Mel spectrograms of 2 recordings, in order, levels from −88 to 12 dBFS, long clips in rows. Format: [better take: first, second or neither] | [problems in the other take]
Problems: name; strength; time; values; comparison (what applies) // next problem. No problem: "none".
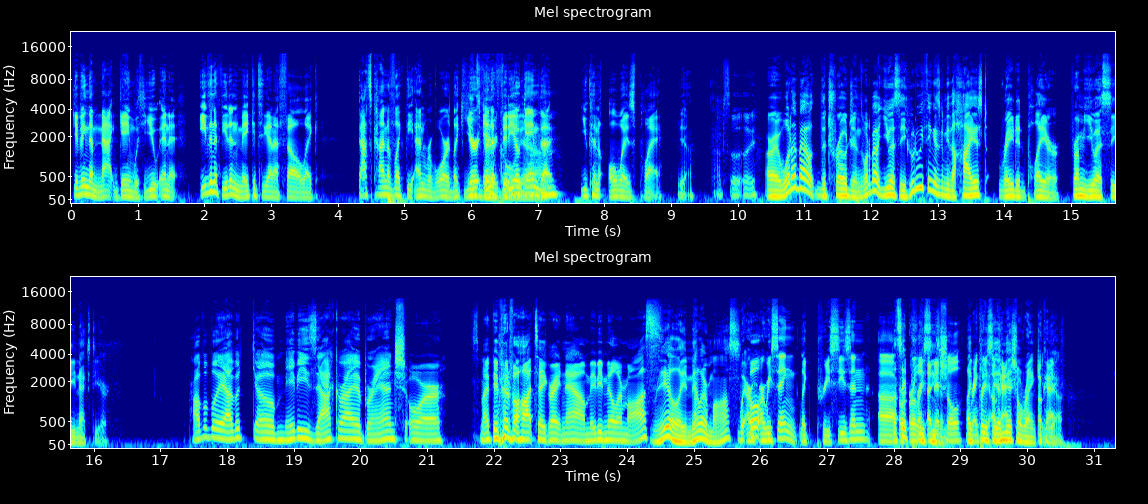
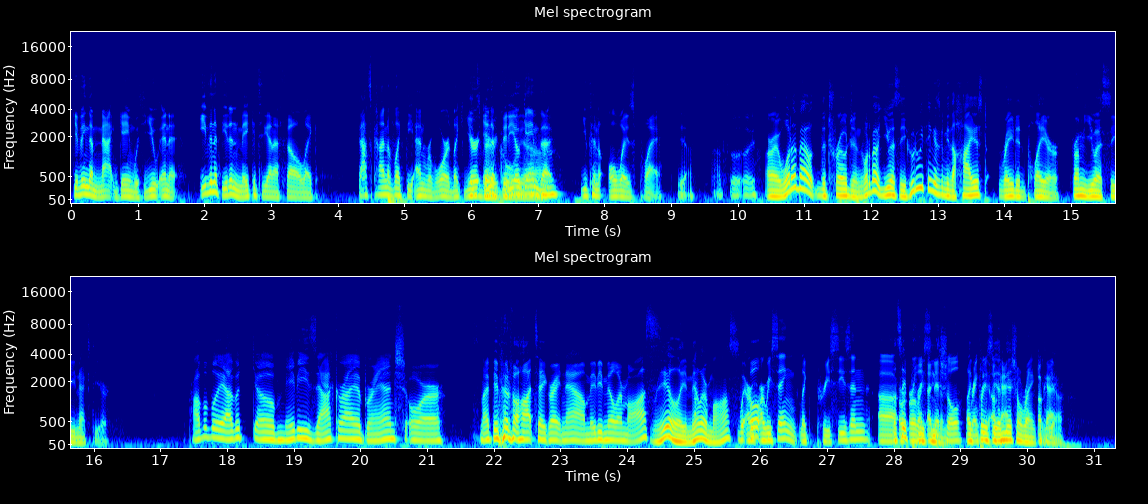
first | muffled; very; fading above 1 kHz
